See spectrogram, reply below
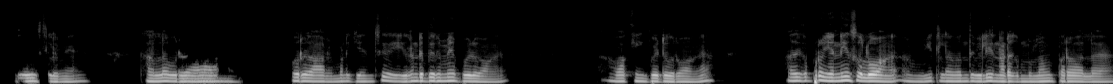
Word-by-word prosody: இந்த 150 - -9
வயஸ்லமே 130 -3 -2 0.7
காலைல 145 -1 +2
ஒரு 145 -1 +1
ஆ - - +1 1.0
ஒரு 155 -1 +3
6 140 -2 -2
மணிக்கு 145 -1 -4
எந்திச்சி 140 +6 -5 0.2
2 160 +3 +2
பேருமே 160 0 +3
போயிடுவாங்க. 130 -4 +1 1.2
வாக்கிங் 145 0 -2
போய்ட்டு 140 -1 +3
வருவாங்க. 130 0 -2 0.9
அதுக்கப்புறம் 165 +2 +2
என்னையும் 175 +2 +3
சொல்லுவாங்க. 150 -4 +6
அ - - -4 0.2
வீட்டில 150 0 -3
வந்து 145 0 0
வெளிய 155 +3 +1
நடக்க 140 -1 0
முடியல்லனாலும் 135 +2 -2
பரவால்ல. 135 -2 0
145 Hz, 135 wpm, -22 LUFS, 135-155 Hz, 1.2 s, சொல்லுவாங்க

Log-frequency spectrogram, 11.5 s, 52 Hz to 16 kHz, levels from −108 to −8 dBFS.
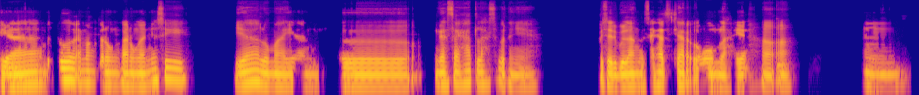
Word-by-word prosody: Iya, 95 -2 +5 0.4
betul, 130 0 +3
emang 115 -1 -2
kandung 105 -1 0
kandungannya 100 +3 +2
sih 140 -1 +2 0.8
ya 105 - +5 0.2
lumayan, 95 -1 -1 0.4
eee, 90 - 0
nggak 105 0 +1
sehatlah 110 0 -1
sebenarnya 90 -5 -4
ya. 90 - -11 0.8
Bisa - - +1
dibilang 95 +1 +4
nggak 95 0 -5
sehat 100 +2 +2
secara 100 0 +2
umumlah 90 -1 0
ya, 90 - +2 0.2
heeh. 90 0 -1 1.0
Mhm. 90 0 -7
95 Hz, 115 wpm, -24 LUFS, 90-105 Hz, 1.0 s, Iya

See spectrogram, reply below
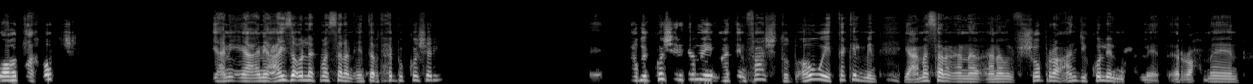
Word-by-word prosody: وما 185 0 +9
بتلخبطش. 230 +4 -2 1.4
يعني 175 - -1
يعني 155 0 +2
عايز 195 +5 +5
أقول 195 -1 +7
لك 190 0 +1
مثلًا، 175 -6 +1
أنت 145 +4 +1
بتحب 195 0 -2
الكشري؟ 200 +2 -3 1.5
آآ 445 0 -11 0.3
طَب 185 +2 -4
الكشري 235 +2 +2
ده 235 - 0
ما 230 -2 +5 0.2
ما 165 - -1
تنفعش 215 +5 -4
تب 150 -2 -9
هو 225 0 +3
يتاكل 210 +4 +1
من 150 -5 -3 0.3
يعني - - +1
مثلًا 165 -5 +1
أنا 130 -2 -2
أنا 130 0 -1
في - - -12
شُبرا 180 -2 0
عندي 165 +1 -4
كل 185 +2 +1
المحلات، 140 -6 -6
الرحمن 130 -2 -4
185 Hz, 155 wpm, -24 LUFS, 155-200 Hz, 1.5 s, وما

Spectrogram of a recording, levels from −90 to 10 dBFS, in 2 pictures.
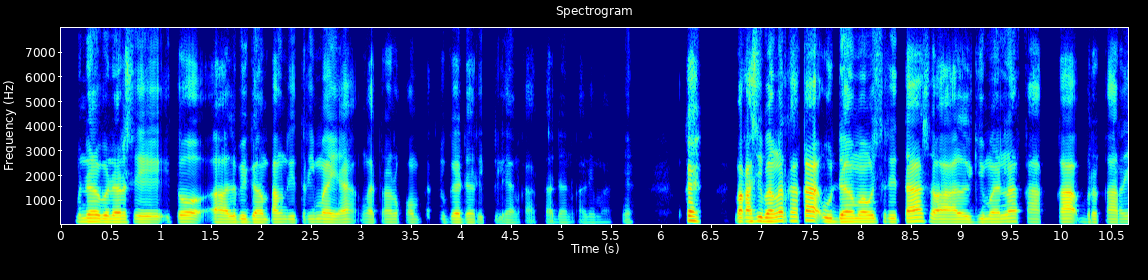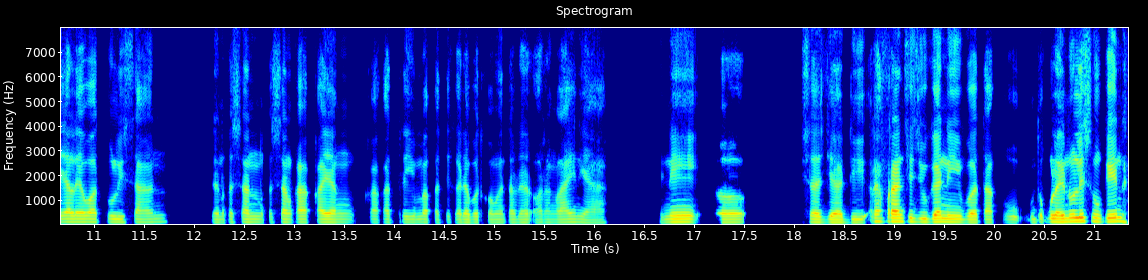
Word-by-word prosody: Benar 135 0 +3
benar 125 0 +4
sih 115 -2 -3
itu, - - -5 0.3
e - - -3 0.2
lebih 125 +1 -1
gampang 120 0 -1
diterima 120 +1 -4
ya 115 0 -2
nggak 115 -1 -9
terlalu 115 0 -9
kompleks 115 0 -15
juga 115 -1 -3
dari 115 -1 -10
pilihan 110 0 -17
kata - - -20
dan 110 -1 -18
kalimatnya, 110 +1 -24 0.5
oke, 185 -1 +7 0.4
makasih 150 +1 +6
banget 170 +3 +6
Kakak 180 +1 +6
udah 135 -1 +5
mau 130 0 +4
cerita 140 +2 +3
soal 120 -5 +2
gimana 125 +2 0
Kakak 130 -1 -1
berkarya 120 0 -6
lewat 125 0 -3
tulisan, 120 +1 -9 0.5
dan 115 - -10
kesan-kesan 120 0 -8
Kakak 120 0 -5
yang 115 -1 -2 0.2
Kakak 115 0 -14
terima 115 0 -11
ketika 115 0 -15
dapat 115 0 -7
komentar 115 0 -12
dari 115 0 -10
orang 110 +1 -16
lain 115 +2 -8
ya. 105 +1 -15 0.6
Ini, 125 0 -2
eee, 115 0 -5 0.6
bisa 120 -1 -4
jadi 115 0 -3
referensi 140 0 +1
juga 130 +1 +1
nih 125 -2 0
buat 115 0 -2
aku 110 0 -10
untuk 115 - -10
mulai 130 0 +5
nulis 150 +1 +4
mungkin. 140 +1 +1
120 Hz, 160 wpm, -24 LUFS, 115-130 Hz, 0.6 s, oke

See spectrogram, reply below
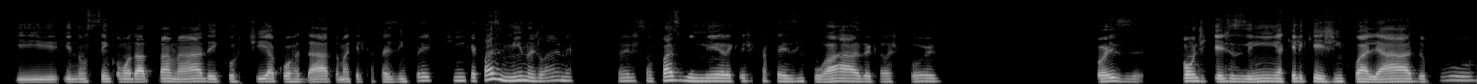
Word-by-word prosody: e 115 +1 -1
e 130 - -1
não 125 +1 -2
ser 130 0 -3
incomodado 130 -1 +2
para 140 -1 +2
nada 130 +2 +1
e 130 - -1
curtir 135 0 -6
e 140 - +4
acordar, 125 -2 +1
tomar 115 -1 -3
aquele 120 +1 -10
cafezinho 130 -1 -5
pretinho, 175 0 -4
que 170 - -6
é - - +1
quase 225 +5 +3
Minas 175 -2 +3
lá, 165 +5 -4
né? 180 -2 -3 0.4
Então, 155 - -6
eles 160 0 -4
são 150 - -7
quase 185 +5 +3
mineiro, 150 -2 +3
aquele 150 +1 -8
cafezinho 145 -1 -3
coado, 135 +1 +2
aquelas 130 0 -6
coisa. 140 0 -2 1.6
Pois 145 +2 +3 0.6
pão 155 0 +6
de 145 -3 -2
queijinho, 140 0 +1
aquele 140 +1 0
queijinho 135 -1 +1
coalhado, 130 +1 +4
pô. 185 +4 -8
140 Hz, 160 wpm, -26 LUFS, 130-155 Hz, 1.6 s, pão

